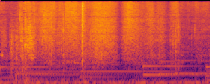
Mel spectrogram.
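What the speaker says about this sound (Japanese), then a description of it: "合皮を切っていきます。" Synthetic leather being cut for a small no-sew phone bag made from kimono fabric scraps and Daiso materials, giving steady close scraping and rubbing strokes over a faint tonal background.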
